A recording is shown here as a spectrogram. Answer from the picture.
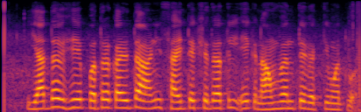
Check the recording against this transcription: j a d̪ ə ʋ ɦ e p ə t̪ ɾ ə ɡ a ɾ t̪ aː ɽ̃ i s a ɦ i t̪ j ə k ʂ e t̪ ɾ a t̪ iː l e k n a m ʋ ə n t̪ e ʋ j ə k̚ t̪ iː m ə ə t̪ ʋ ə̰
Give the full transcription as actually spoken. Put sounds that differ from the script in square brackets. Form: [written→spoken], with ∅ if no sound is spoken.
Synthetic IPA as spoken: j a d̪ ə ʋ ɦ e p ə t̪ ɾ ə [ɡ→k] a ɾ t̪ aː ɽ̃ i s a ɦ i t̪ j ə k ʂ e t̪ ɾ a t̪ iː l e k n a m ʋ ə n t̪ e ʋ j ə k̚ t̪ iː m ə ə t̪ ʋ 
